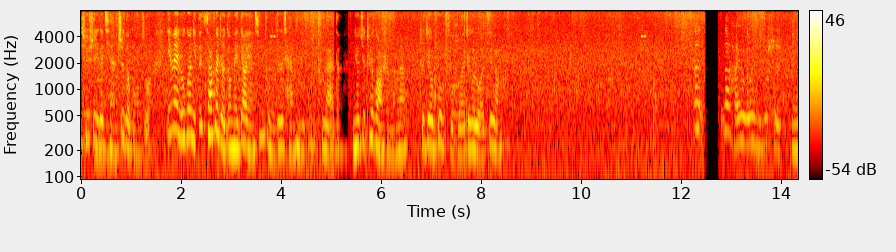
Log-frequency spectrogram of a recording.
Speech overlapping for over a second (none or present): none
